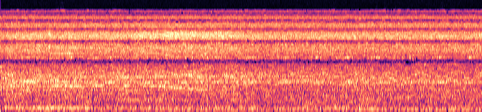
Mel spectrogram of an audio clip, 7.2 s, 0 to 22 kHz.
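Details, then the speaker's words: Carib 36" vintage ceiling fan, cast iron spinner motor, on solid state speed control drawing 0.4 A: buzzing loudly with low hum but not yet moving; blade resonance suspected, fixable with rubber washers. Noisy fan hum. "Really? It's buzzing loudly, but not moving. We're drawing 0.4 there."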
